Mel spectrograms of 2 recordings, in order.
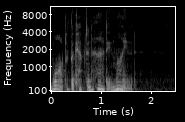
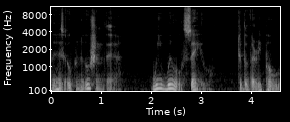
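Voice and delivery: usual speaking voice

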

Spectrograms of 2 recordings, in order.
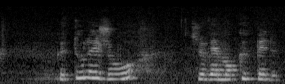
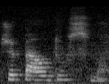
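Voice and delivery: ordinary talk, nothing marked

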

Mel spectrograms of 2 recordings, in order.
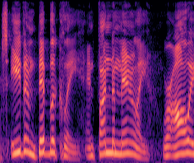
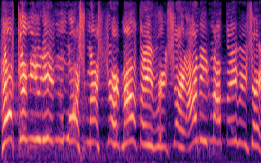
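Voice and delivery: very high, very loud, shrill screaming; 13 semitones higher, 8 dB louder than usual. Acting out a complaint to a spouse about an unwashed shirt: acting out yelling. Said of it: "And I'm yelling, I'm screaming".

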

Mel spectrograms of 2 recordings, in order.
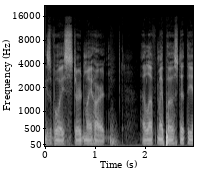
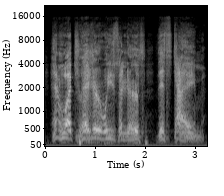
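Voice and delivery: very high, rasping, rough, raspy voice. In a story, a hooded figure interrupts the narrator's father: raspy voice. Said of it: "a raspy voice interrupted me".

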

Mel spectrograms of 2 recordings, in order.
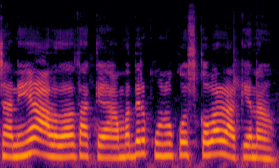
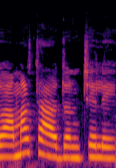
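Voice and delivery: ordinary delivery

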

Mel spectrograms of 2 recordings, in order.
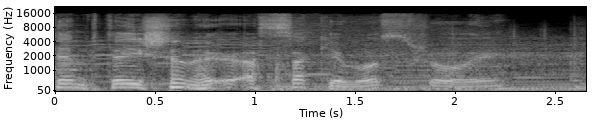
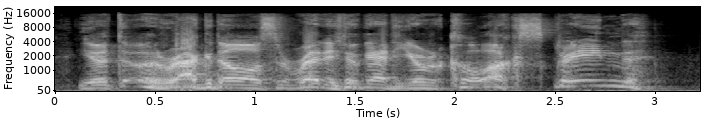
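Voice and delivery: silly male voice, louder; 2 semitones higher, 7 dB louder than usual. Storyteller voicing a female character addressing two newcomers, silly male voice. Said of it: "I'm giving her a silly male voice".

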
